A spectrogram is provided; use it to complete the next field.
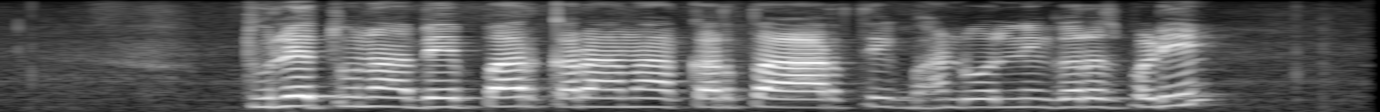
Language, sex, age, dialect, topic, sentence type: Marathi, male, 25-30, Northern Konkan, banking, statement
